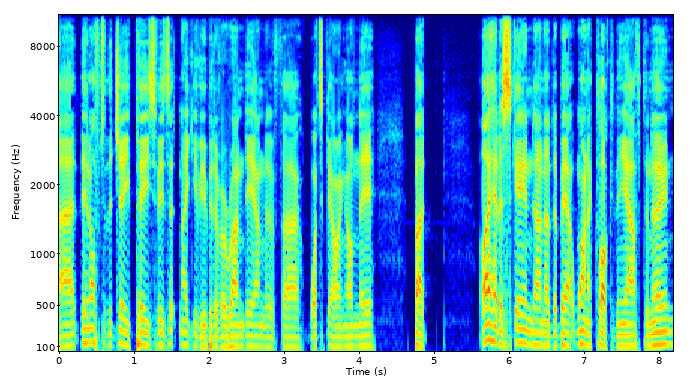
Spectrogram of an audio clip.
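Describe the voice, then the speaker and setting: Fairly low-pitched, a man talks in an Australian accent at a fairly quick pace with fairly even intonation. The sound is dry and close with no echo. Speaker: church member sharing testimony. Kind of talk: testimony. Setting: church.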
